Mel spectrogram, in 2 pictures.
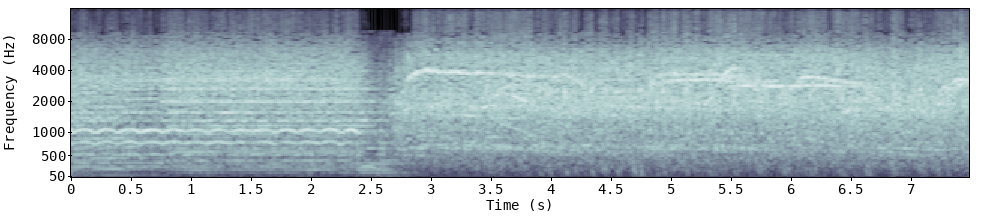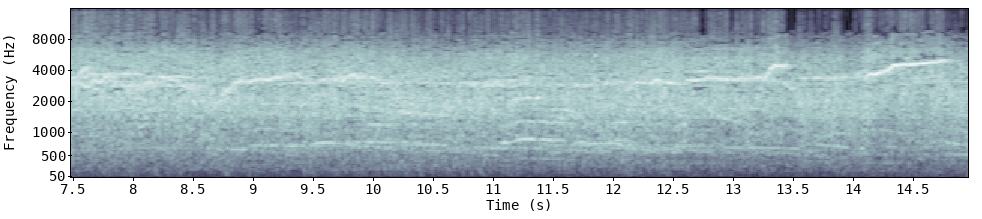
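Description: A large 1930s theatre audience bursts into loud applause and cheering for a performer after music ends, a roaring sustained wall of clapping with whoops and shouts throughout.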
